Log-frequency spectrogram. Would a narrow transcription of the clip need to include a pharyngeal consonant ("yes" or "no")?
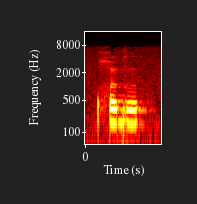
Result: no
